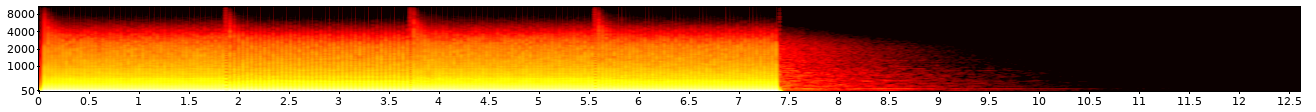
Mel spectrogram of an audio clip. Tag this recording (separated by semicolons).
effects; gamesound; whistling; sound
